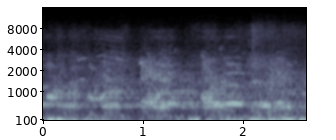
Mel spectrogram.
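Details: On a South Carolina rabbit hunt on 22 February 2020, a pack of beagles chasing a cottontail rabbit bays in the distance, with long, drawn-out howling notes rising and falling.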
